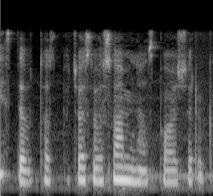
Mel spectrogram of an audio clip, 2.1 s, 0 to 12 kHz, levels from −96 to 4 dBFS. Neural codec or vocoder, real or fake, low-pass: none; real; 7.2 kHz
